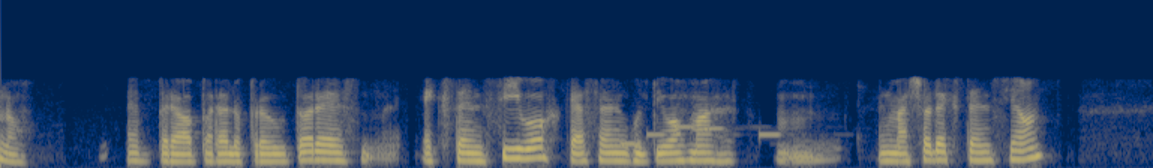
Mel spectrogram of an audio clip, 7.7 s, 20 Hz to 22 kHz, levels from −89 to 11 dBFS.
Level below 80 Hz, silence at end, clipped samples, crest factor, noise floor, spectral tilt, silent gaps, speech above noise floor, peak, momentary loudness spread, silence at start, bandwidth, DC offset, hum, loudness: -54 dBFS; 0.75 s; under 0.1%; 18 dB; -59 dBFS; -12.5 dB/octave; none; 40 dB; -2 dBFS; 13 LU; 0 s; 4.1 kHz; under 0.1%; none; -20 LUFS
